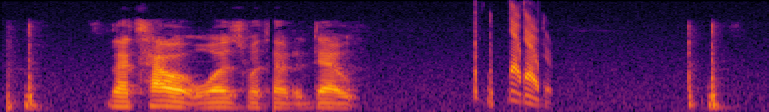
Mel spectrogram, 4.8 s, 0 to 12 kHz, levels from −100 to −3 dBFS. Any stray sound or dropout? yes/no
yes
